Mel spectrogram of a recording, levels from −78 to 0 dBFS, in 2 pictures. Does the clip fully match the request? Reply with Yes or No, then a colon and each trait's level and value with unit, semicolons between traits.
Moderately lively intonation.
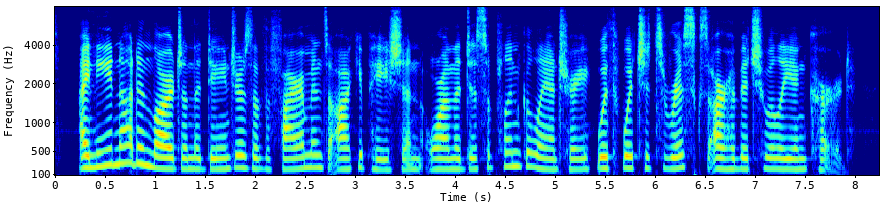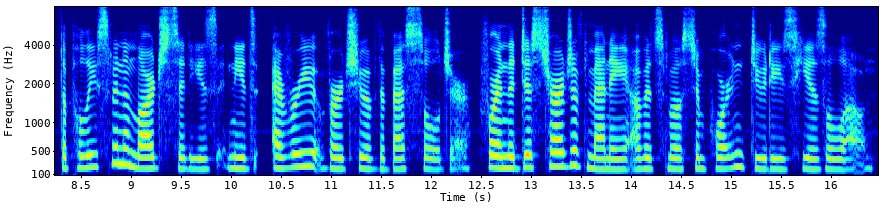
No: narrow, 2.3 semitones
